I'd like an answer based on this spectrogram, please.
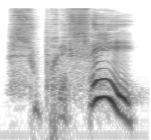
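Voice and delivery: high, drawn-out cry of astonishment; stretched, high-pitched exclamation; amazed exclamation. A narrator's reading. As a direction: cry out the title as if dazzled by it. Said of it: "s'écria le maire".

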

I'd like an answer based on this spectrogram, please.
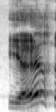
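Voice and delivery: loud, rising exclamation of disbelief; astonished cry. A narrator's reading. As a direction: cry it out as a startled question. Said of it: "s'écria Edward".

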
